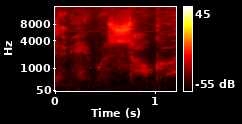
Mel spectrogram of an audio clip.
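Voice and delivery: hushed whisper of praise. Real, not acted. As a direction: whisper it like a secret.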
